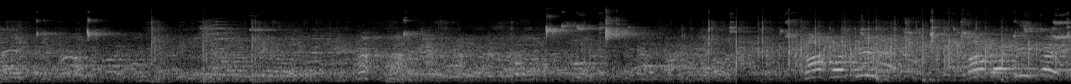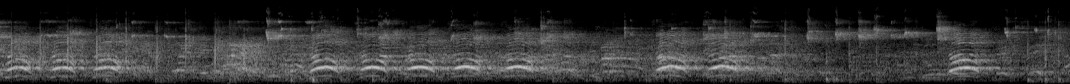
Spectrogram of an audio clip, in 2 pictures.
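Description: Basketball game sounds on a hardwood gym floor: the ball bouncing and voices echoing through the hall. From about eight seconds in come rapid runs of short high sneaker squeaks as players cut and stop on the court, loudest near the end.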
